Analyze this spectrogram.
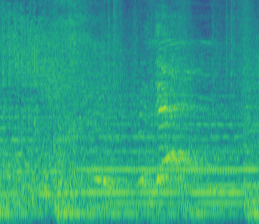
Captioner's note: hysterical scream; snakes hiss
